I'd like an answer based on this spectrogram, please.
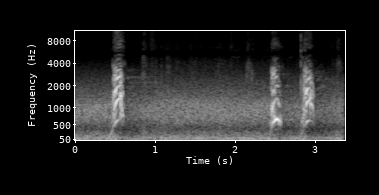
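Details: Two dogs, a Cockapoo and a Labrador, whining: three short, sharp, tonal yelps, one alone and then a close pair about half a second apart, over a low steady background hum.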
